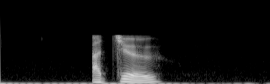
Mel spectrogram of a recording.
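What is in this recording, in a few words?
"adieu", Japanese, male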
